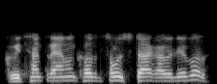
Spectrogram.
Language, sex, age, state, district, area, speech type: Kashmiri, male, 30-45, Jammu and Kashmir, Kulgam, rural, conversation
